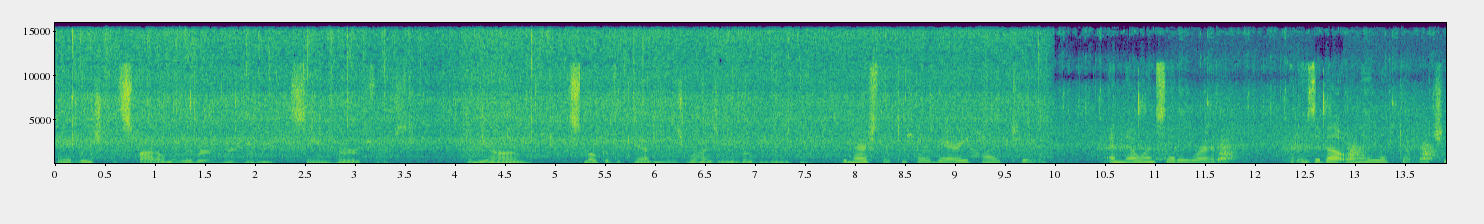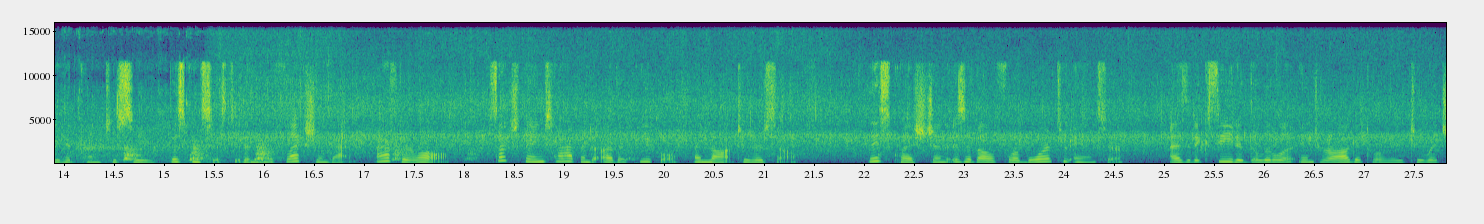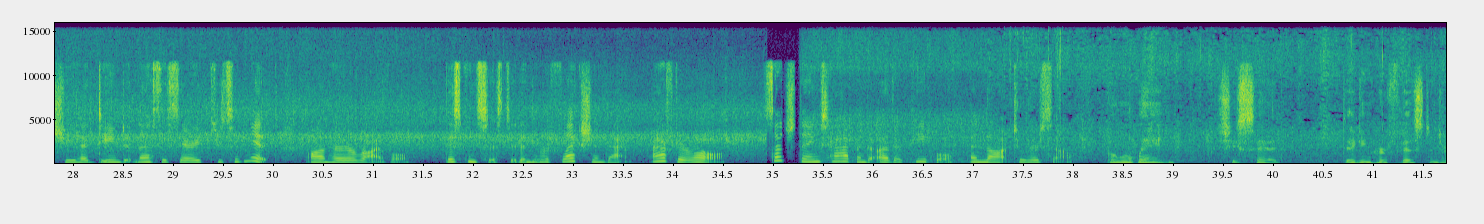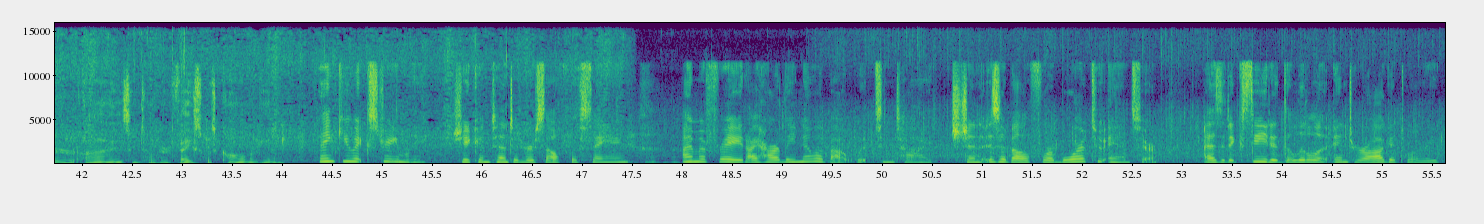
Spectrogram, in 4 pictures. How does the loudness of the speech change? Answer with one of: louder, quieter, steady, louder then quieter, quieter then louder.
steady.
